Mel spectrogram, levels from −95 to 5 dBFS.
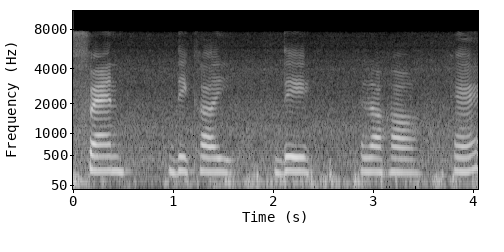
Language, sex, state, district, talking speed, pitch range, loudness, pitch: Hindi, female, Madhya Pradesh, Dhar, 75 wpm, 225-235 Hz, -19 LUFS, 230 Hz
